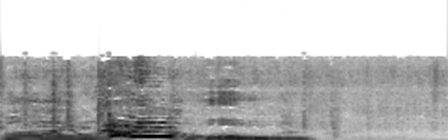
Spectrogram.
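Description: A small long-haired dog giving long, wavering howl-like whines that slide up and down in pitch, loudest a little after a second in, stopping about three seconds in.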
